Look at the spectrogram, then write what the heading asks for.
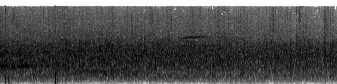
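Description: An audience at a college graduation ceremony claps in a dense, steady wash of applause that holds at an even loudness throughout.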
